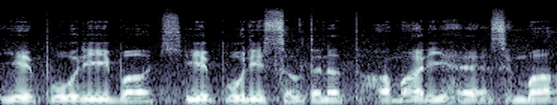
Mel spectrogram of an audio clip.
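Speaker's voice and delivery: deep heavy put-on voice. Showing he can also do a heavy voice, a deep heavy voice. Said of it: "भारी voice तो मैं भी निकाल सकता हूँ।".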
